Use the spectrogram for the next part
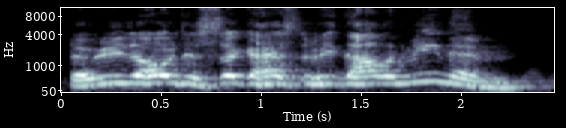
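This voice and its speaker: A man with an extremely high, lively voice talks rapid-fire while reading and explaining text in a Talmud class. He keeps repeating important phrases and calls on his students emphatically.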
